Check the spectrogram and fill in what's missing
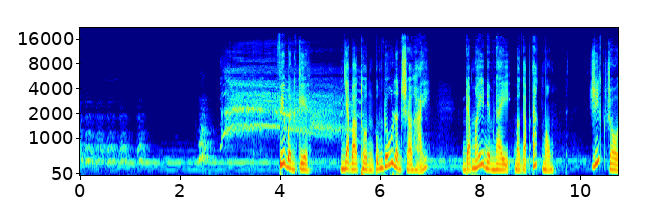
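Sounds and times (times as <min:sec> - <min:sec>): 
dog barking on a winter night: 0:00.0 - 0:01.5, 0:02.3 - 0:02.8
speech: 0:04.0 - 0:07.0, 0:07.6 - 0:09.6, 0:10.2 - 0:10.7.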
